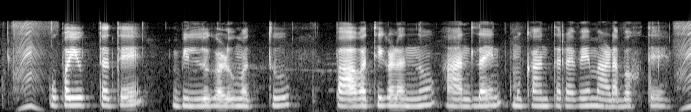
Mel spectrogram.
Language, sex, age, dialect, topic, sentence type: Kannada, female, 18-24, Mysore Kannada, banking, question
